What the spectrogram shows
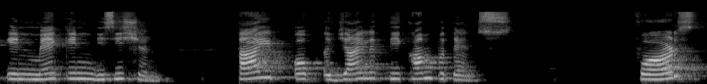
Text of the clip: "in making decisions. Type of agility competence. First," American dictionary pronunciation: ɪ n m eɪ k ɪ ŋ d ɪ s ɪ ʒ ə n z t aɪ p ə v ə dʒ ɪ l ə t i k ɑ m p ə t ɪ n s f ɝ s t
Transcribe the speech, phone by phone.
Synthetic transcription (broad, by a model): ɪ n m eɪ k ɪ ŋ d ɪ s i s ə n t aɪ p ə f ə dʒ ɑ l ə t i k ɑ m p ə t ɪ n s f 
